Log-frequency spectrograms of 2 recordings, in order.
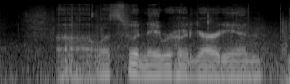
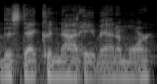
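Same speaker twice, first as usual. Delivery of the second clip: ordinary delivery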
